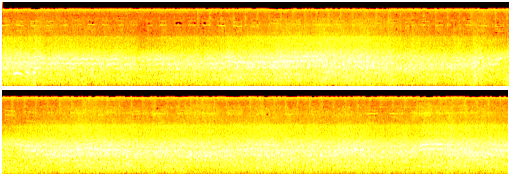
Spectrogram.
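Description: Steady wind rushing over an action camera's microphone as a paraglider flies through the air, with faint wavering tones in the noise.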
